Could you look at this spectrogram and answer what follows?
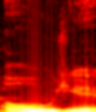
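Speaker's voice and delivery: low, deep put-on voice. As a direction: say it in a deep mock voice. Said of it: "super deep like this".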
